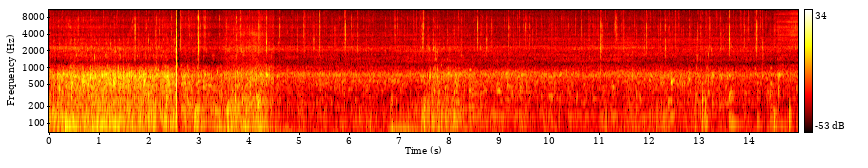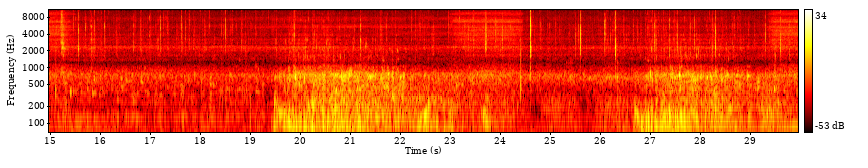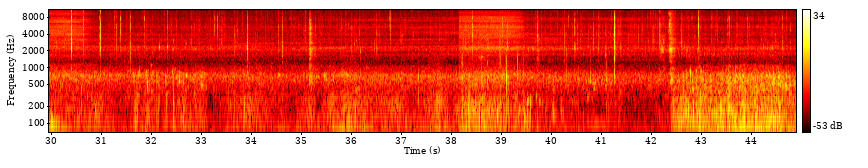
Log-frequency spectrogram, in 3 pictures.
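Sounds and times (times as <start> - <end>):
regulator bubbles rushing: 0.0 - 5.7, 6.6 - 9.6, 18.0 - 23.1, 26.6 - 29.4, 42.4 - 44.9
muffled underwater rumble: 0.0 - 44.9
faint clicks: 1.6 - 20.0, 22.6 - 44.9
hissing breaths: 14.6 - 15.7, 23.0 - 24.7, 29.3 - 31.1, 38.1 - 40.0.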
